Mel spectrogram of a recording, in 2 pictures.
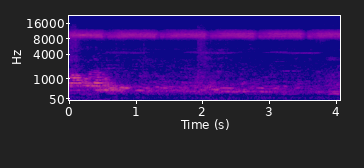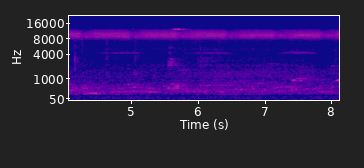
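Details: Cricket at night near a house, giving a steady high-pitched continuous trill throughout, with faint low murmuring of background voices underneath.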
